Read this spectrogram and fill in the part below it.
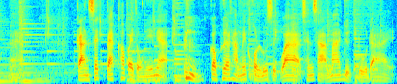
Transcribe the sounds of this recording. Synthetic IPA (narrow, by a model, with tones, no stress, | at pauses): na˦a˦˥ | kaː˧nse˦˥˩t̪̚bɛ˦˥kʰːa˥˩wpa˧jt̪o˧ŋniː˦˥ni˥˩ɐkɔː˥˩pʰɯ˥˩ɐt̪ʰa˧mha˥˩jkʰo˧nɾuː˦˥sɯ˨˩k̚waː˥˩t͡ɕʰa˦˥nsa̰ː˩˦maː˥˩t̪̚ju˨˩t̪̚duː˧daː˥˩j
